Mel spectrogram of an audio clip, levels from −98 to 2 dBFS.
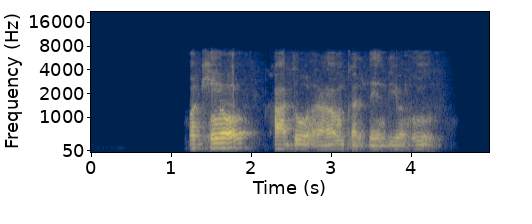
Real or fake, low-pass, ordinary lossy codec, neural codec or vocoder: fake; 7.2 kHz; Opus, 24 kbps; codec, 16 kHz, 4 kbps, FunCodec, trained on LibriTTS, 50 frames a second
